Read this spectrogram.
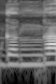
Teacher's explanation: अगर आप गंगा बोलेंगे तो आप देखेंगे कि आपकी जो हमारी नाक होती है उसमें हल्की सी झनझनाहट होती है, तो इसकी आवाज़ हमारी नाक से निकलती है, अनुस्वार वाले शब्द जो होते हैं।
